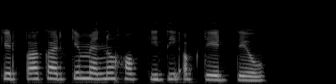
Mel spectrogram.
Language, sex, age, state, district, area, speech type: Punjabi, female, 18-30, Punjab, Pathankot, urban, read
